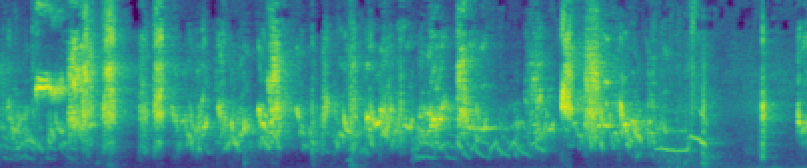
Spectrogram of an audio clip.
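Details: Budgerigars chatter with scratchy squawks and twittering chirps, a brief lull near the end, then a loud burst of calls returns.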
